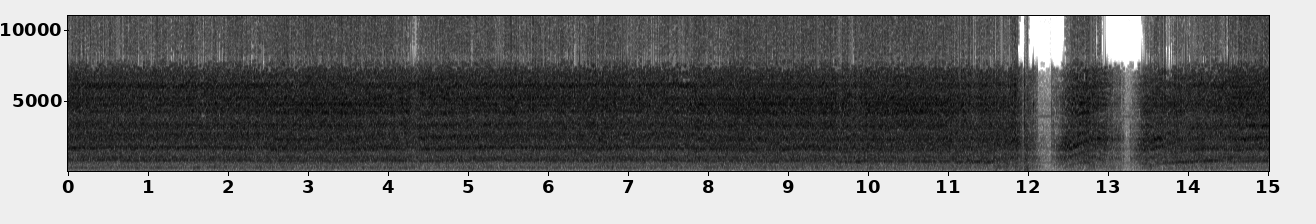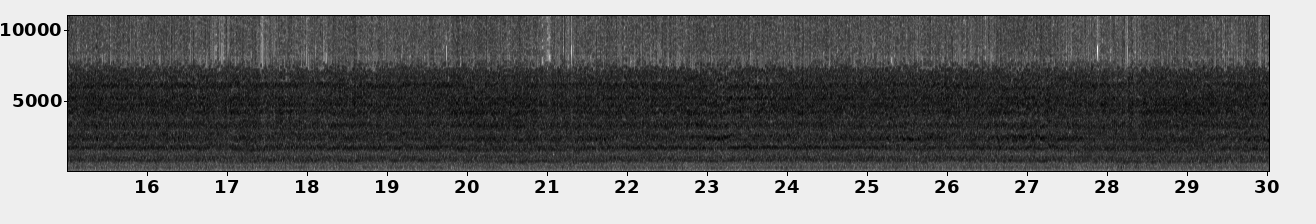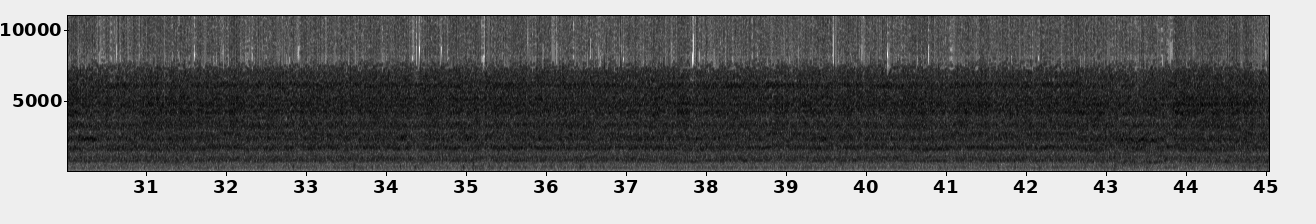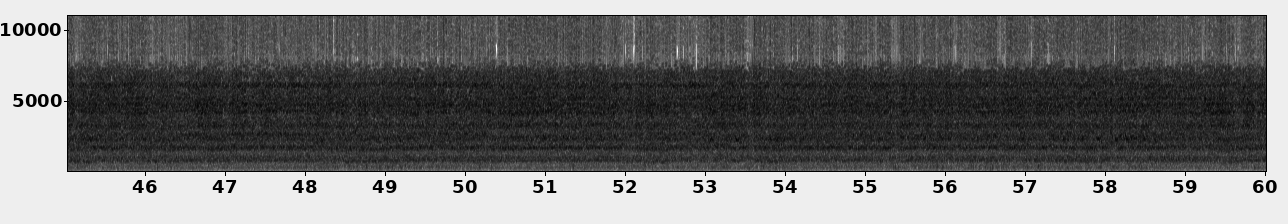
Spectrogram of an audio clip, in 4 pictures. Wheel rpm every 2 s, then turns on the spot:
230, 220, 230, 230, 210, 190, 80, 220, 220, 230, 220, 220, 230, 220, 210, 220, 230, 240, 230, 240, 230, 220, 210, 220, 230, 230, 230, 240, 240, 230.
none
